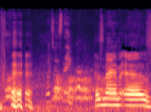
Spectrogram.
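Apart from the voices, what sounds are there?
dog barking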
